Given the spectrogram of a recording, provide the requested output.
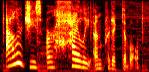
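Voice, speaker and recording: A woman playing a poised, polite young perfumer in an anime video game, measured, courteous and explanatory. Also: on the high side, sing-song. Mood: modest, measured. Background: game music.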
